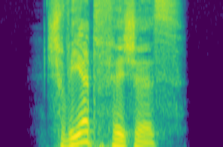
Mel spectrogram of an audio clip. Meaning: genitive singular of Schwertfisch
- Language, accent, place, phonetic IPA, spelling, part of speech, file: German, Germany, Berlin, [ˈʃveːɐ̯tˌfɪʃəs], Schwertfisches, noun, De-Schwertfisches.ogg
